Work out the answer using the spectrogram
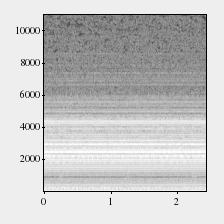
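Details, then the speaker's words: Telecaster through a Pyle Classic BT amp at master volume 4: steady buzzing hum with bright hiss from the ungrounded bridge; touching the bridge, tone or volume knob mostly stops it; planned fix is a ground wire from bridge to the pot. "so if you listen to it you hear the hissing and if I touch the bridge and I touch the tone that hissing or if I touch the the volume that hissing pretty much goes away"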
